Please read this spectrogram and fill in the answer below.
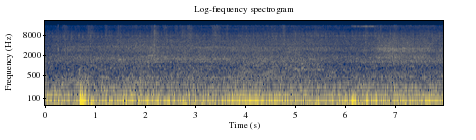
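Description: Steady low rumble of street traffic passing on a city street, with a brief thump a little under a second in.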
